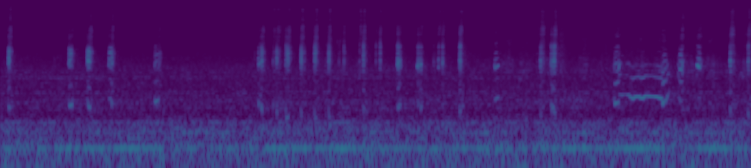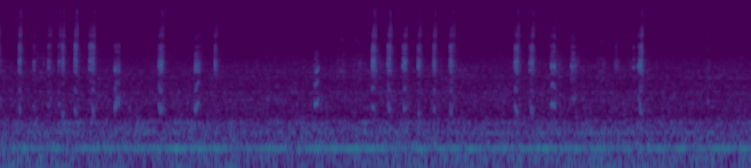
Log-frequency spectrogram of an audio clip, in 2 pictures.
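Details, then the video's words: While a magpie calls outdoors, a house cat at the window answers with clipped, clicking chatter in rapid strings separated by pauses. A short faint wavering mew sounds near the middle, over a constant low hum. "Cat mimics bird’s call 貓模仿鳥叫"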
